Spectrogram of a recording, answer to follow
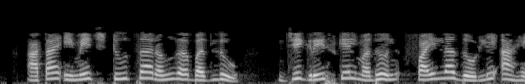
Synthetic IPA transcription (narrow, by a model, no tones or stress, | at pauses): at̪aʔimed͡ʑʈut͡saɾəŋɡəbəd̪lu | d͡ʑiːɡɾiskelməd̪ʱuːnfailːad͡zoɽliːʔaɦe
